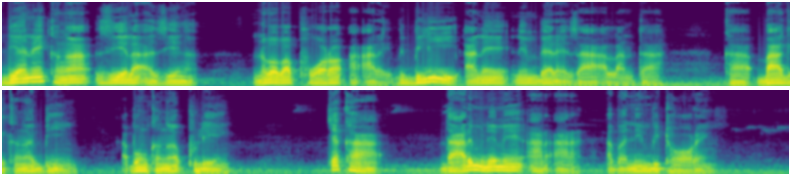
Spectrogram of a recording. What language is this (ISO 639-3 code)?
dga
